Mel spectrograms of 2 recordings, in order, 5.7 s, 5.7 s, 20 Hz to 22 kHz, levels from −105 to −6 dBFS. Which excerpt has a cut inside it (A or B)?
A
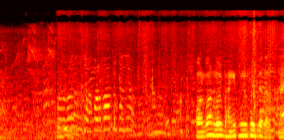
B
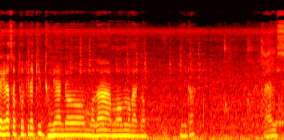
A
